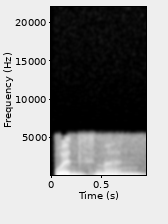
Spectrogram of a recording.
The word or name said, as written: woodsman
